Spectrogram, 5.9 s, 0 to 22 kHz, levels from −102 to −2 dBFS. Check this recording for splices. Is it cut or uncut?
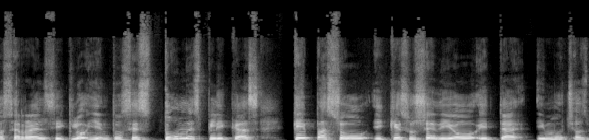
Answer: uncut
